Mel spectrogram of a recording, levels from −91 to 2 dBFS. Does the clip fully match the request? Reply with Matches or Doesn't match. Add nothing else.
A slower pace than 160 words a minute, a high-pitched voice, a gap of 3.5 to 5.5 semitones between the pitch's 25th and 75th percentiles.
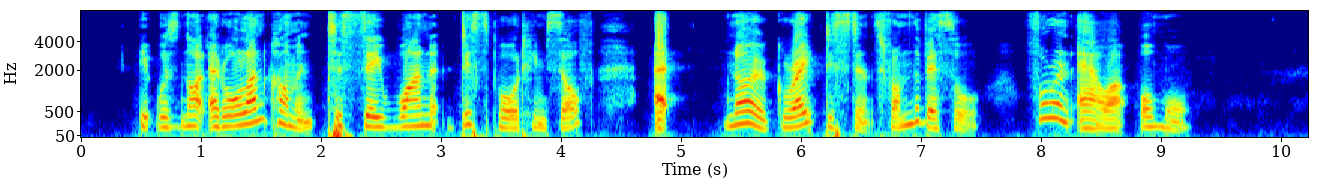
Matches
